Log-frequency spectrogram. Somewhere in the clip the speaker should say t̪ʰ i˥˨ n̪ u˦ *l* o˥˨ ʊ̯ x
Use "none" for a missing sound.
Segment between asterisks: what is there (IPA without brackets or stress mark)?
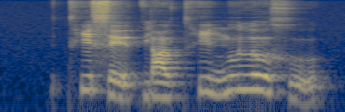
l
